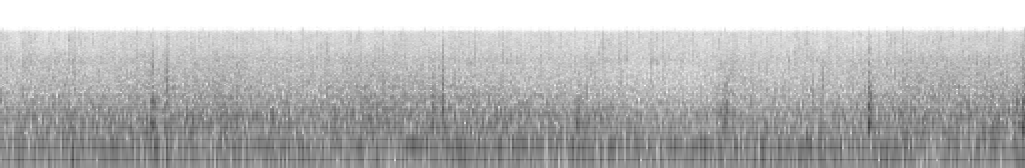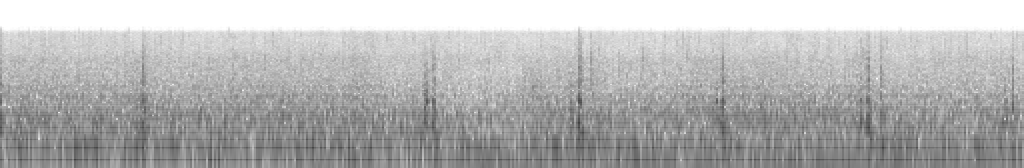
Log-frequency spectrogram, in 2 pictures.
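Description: Steady rain noise over a constant low hum, with a sharp tick repeating about every one and a half seconds.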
